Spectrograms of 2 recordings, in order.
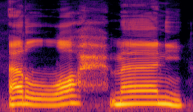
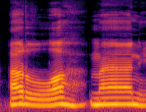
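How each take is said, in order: First: The h is a strong breathy throat sound. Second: The h is a plain light h sound. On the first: The speaker calls it right. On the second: The speaker calls it wrong.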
